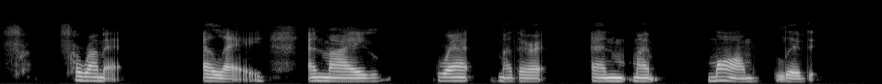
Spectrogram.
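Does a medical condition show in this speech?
Yes: stuttering; discloses stutter at start of conversations; here repeated sounds, blocks.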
